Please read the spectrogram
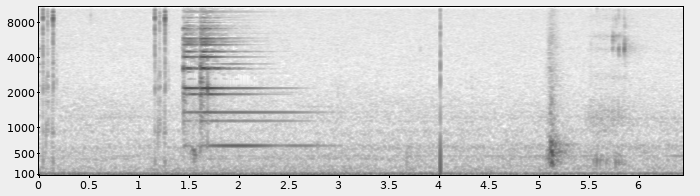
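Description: Subscribe-button animation sound effect: mouse clicks, then about a second and a half in a bright notification-bell ding that rings out for over a second. Two short clicks follow later, over a steady low hum.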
